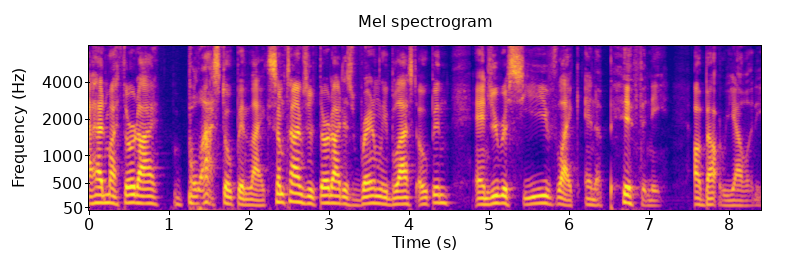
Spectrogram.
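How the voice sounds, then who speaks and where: Recorded very cleanly with a silent background, a man speaks at a moderate pace in an unremarkable speaking voice, medium in pitch with ordinary pitch variation. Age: 20s. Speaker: aspiring motivational speaker. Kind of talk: casual talk to camera.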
